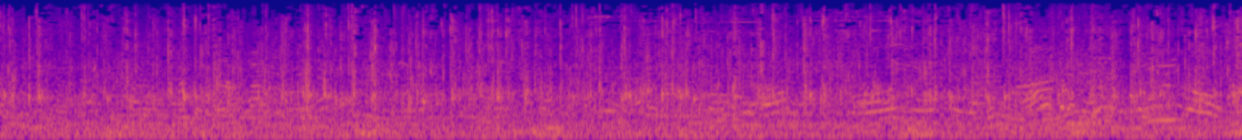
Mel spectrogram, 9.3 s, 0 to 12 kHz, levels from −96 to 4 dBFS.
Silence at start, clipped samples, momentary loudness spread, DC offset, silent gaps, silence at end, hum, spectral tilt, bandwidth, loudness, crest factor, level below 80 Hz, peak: 0 s; under 0.1%; 3 LU; under 0.1%; none; 0 s; none; -4 dB/octave; 11.5 kHz; -37 LUFS; 20 dB; -52 dBFS; -18 dBFS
